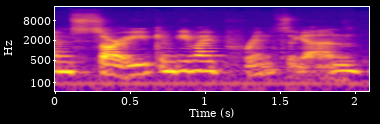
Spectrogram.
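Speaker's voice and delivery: very bitchy, snide tone. Retelling own forced childhood apology after a teacher's order: imitating a bitchy tone. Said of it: "I said in the most bitchiest tone".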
